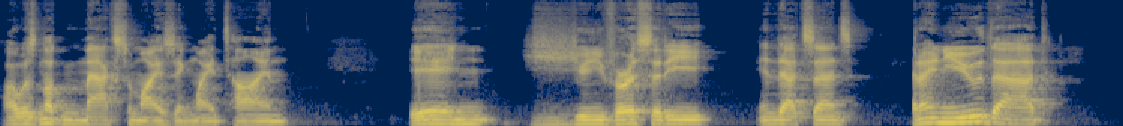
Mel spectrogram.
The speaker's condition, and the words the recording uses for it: Stuttering. I will start by just mentioning it is true, I do have a stutter. Everyone's internet is working just fine.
